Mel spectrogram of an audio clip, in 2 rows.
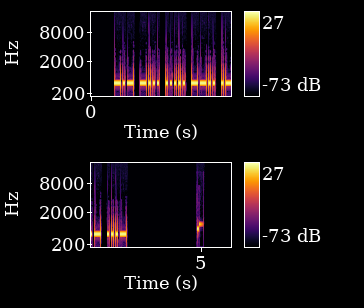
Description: Morse code, heard as a keyed tone, about 28 wpm, 700 Hz. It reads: KB5ZWV
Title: USA Call Signs Repeated 3x 28wpm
